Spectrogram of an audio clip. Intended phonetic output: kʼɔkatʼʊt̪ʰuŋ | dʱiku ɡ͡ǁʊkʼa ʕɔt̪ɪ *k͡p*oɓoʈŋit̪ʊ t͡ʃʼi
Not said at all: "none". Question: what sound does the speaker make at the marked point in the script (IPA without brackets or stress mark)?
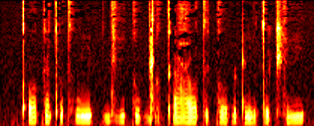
k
